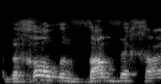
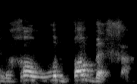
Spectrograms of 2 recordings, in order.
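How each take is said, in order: First: The second word has V sounds in the middle. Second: The second word has B sounds in the middle. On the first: The speaker calls it right. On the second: The speaker calls it wrong. "I can't add a dot. That's not good"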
